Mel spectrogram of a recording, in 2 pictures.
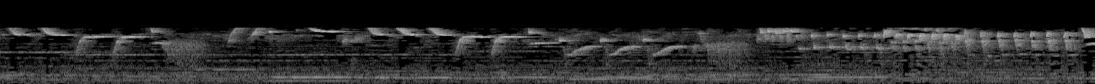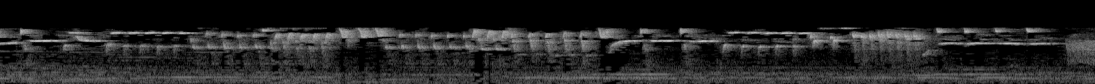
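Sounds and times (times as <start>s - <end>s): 
bird song with high chirps, down-slurred whistles and rattled trills: 0.0s - 21.8s.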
